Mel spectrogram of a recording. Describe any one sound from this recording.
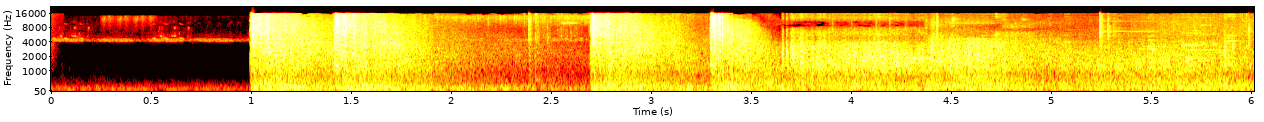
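A heavy explosion booms and rumbles.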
